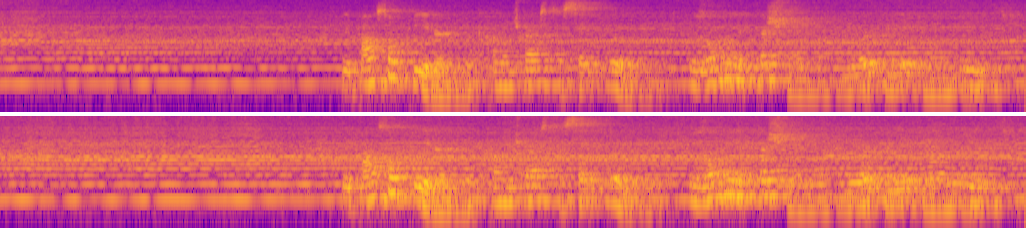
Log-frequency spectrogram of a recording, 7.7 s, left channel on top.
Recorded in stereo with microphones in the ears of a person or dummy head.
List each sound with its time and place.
2.6 s a man speaking: 40° left (ahead or behind), 2.5 m; by 7.6 s 10° left (ahead or behind), 8.5 m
